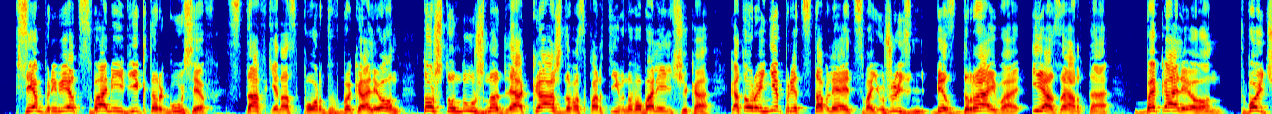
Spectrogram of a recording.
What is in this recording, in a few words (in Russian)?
REKLAMA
